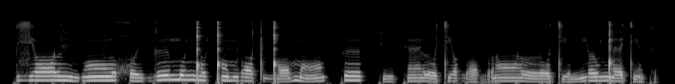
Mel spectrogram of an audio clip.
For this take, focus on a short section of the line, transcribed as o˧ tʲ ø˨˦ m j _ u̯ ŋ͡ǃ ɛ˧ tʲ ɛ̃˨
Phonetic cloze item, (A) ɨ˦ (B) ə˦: B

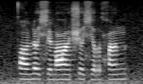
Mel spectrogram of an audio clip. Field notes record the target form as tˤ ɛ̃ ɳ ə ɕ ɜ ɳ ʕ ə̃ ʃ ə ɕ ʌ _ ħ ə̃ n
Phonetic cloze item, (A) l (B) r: B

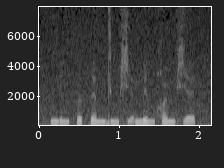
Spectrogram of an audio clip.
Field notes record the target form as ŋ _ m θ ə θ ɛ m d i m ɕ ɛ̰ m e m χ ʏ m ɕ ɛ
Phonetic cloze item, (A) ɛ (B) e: B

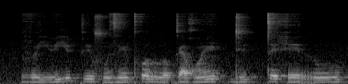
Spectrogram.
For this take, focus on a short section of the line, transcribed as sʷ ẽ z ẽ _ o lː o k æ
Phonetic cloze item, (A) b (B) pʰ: B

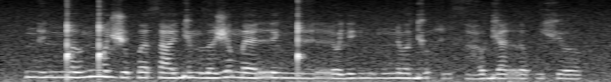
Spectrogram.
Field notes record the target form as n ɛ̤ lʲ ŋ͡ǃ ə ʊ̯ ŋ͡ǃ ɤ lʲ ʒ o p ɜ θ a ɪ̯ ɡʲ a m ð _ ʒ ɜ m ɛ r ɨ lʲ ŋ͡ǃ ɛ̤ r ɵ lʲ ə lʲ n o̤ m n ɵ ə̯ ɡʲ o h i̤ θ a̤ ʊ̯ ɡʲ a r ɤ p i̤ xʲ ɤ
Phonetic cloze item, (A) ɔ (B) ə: B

